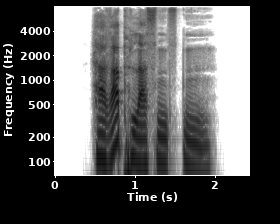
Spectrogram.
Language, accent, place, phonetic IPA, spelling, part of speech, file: German, Germany, Berlin, [hɛˈʁapˌlasn̩t͡stən], herablassendsten, adjective, De-herablassendsten.ogg
- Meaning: 1. superlative degree of herablassend 2. inflection of herablassend: strong genitive masculine/neuter singular superlative degree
